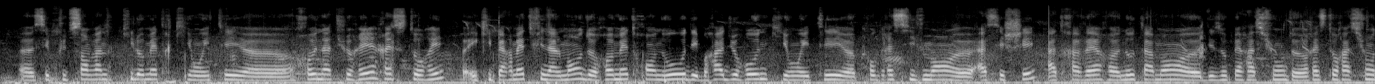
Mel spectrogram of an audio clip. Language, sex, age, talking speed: French, female, 40-59, 150 wpm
